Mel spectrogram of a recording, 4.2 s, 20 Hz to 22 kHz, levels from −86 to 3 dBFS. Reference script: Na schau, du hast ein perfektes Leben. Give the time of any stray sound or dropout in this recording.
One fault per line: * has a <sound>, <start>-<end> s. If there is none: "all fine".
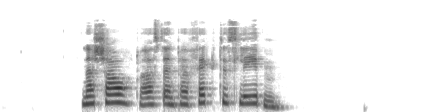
all fine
